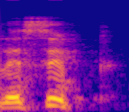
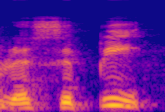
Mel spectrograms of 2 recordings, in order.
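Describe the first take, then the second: First: The last syllable sounds like 'pie'. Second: The last syllable sounds like 'pee'. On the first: The speaker calls it wrong. "we are not saying recipe" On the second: The speaker calls it right. "we are saying recipe"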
